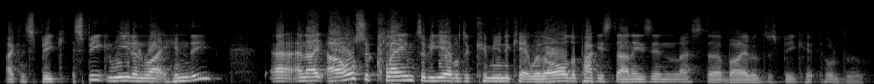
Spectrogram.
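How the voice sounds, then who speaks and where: A middle-aged man, a hospital consultant, explaining with measured good humour in a radio interview. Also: fairly high pitch. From born in London, grew up in North India. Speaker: hospital consultant doctor, guest.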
